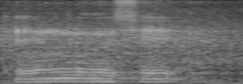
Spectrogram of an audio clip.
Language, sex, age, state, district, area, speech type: Bodo, male, 45-60, Assam, Chirang, rural, spontaneous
